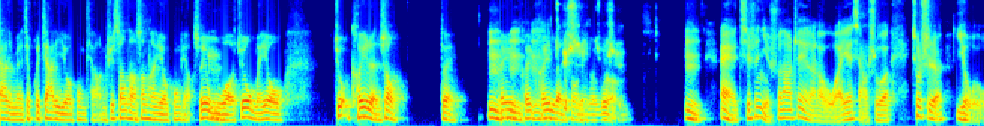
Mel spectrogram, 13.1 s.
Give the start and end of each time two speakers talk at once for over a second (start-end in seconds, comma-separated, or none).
6.5-8.3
